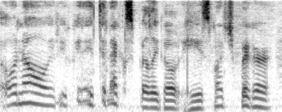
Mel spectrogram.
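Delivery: lightly voiced storybook goat talking his way out; medium billy goat. Middle goat offers up his bigger brother, soft acted voice. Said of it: "the medium one says".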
